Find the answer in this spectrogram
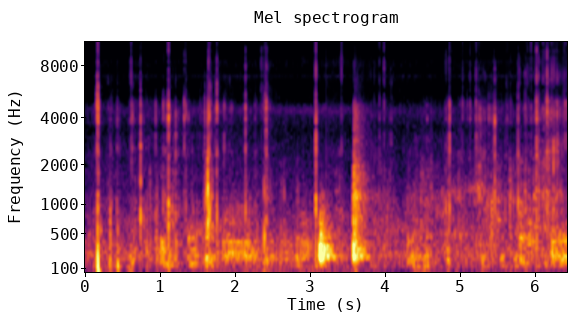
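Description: Foil booster-pack wrapper crinkling faintly as fingers pick at its crimped top seal, with a few sharper crackles.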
